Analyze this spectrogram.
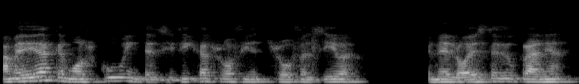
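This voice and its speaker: This informal news commentary comes from a man with a Mexican accent who partly reads from reports. He stumbles, hesitates, and leans on fillers. His pitch is medium, the recording is reverberant, and the highs are cut off.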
